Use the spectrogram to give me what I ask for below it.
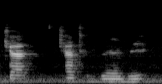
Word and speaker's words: Ktut: At the beginning it was Ktut, as in Spanish, People would say it, but you can say Ktut.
